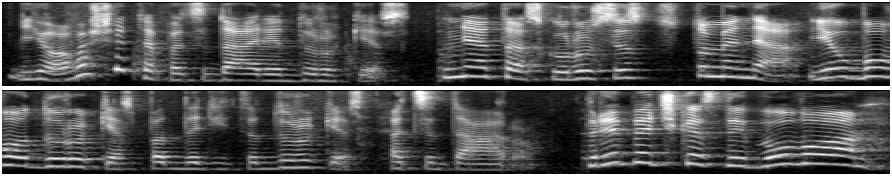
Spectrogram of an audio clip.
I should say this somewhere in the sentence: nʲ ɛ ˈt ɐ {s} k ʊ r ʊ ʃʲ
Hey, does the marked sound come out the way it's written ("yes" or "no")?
yes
